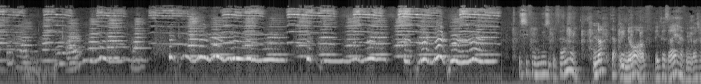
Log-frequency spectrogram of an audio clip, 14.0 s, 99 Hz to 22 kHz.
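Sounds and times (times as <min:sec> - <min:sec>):
dog howling along in wavering tones: 0:00.0 - 0:10.0
speech: 0:10.7 - 0:14.0.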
